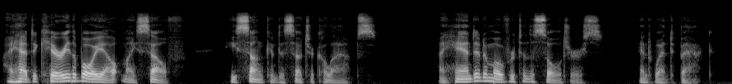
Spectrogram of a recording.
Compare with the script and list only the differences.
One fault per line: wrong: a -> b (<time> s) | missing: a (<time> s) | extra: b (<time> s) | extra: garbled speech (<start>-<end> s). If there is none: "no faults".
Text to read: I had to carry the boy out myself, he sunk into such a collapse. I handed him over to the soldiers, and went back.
no faults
